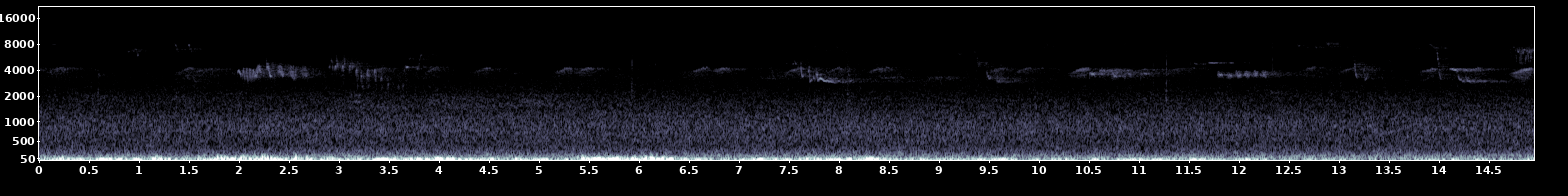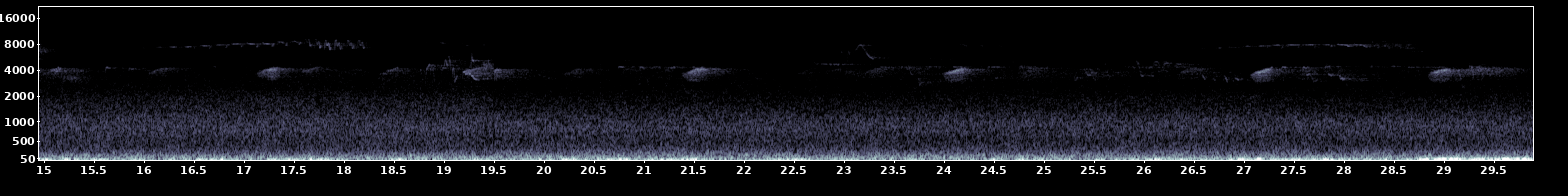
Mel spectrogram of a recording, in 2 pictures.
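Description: Outdoor nature ambience: birds chirping and calling over and over, with a high, thin trill now and then, over a steady low rumble.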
